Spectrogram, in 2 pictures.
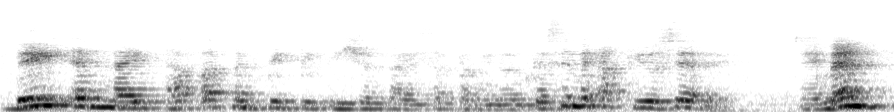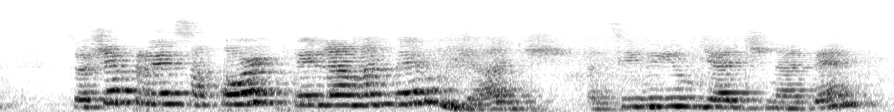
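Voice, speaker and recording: A woman's voice: sits high, expressive. Filipino woman pastor preaching in an echoey church. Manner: preaching with call-and-response questions, reading scripture slowly. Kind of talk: sermon exhortation at a prayer meeting. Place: church hall. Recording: echoey hall from far off, faint noise.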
